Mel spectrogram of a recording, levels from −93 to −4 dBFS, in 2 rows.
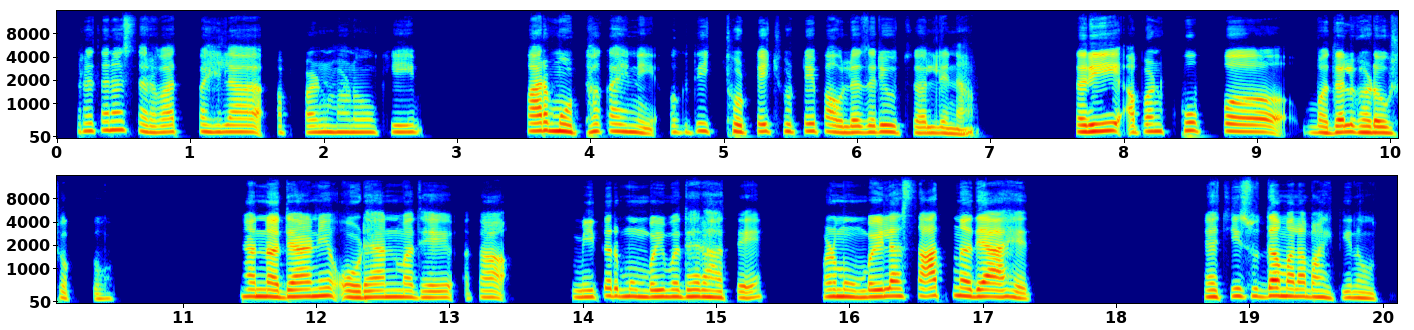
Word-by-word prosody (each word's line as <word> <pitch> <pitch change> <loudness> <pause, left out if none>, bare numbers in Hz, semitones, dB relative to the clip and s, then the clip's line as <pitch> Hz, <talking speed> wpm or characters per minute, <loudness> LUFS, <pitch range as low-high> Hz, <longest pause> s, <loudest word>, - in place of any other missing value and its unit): खरंतर 220 +3 -3
हा 250 - +1
सर्वात 190 -5 -3 0.2
पहिला 190 -1 -2 0.3
आपण 175 +2 -5
म्हणू 180 0 -2
की 185 0 -3 0.9
फार 220 +1 +5
मोठं 195 -2 +2
काही 205 -2 0
नाही. 165 -7 -1
अगदी 180 +4 -6 0.2
छोटे-छोटे 205 +1 -2
पावलं 175 -3 +1
जरी 185 +2 0
उचलली 160 -3 -2
ना, 135 -3 -3 0.8
तरी 205 +4 +6 0.2
आपण 205 +2 -1 0.2
खूप 225 -1 -3
अ, - - +5 0.6
बदल 180 +3 +3
घडवू 170 -2 +3
शकतो, 150 -3 -10 1.1
ह्या 200 - +2
नद्या 195 0 +5
आणि 215 +2 +3
ओढ्यांमध्ये. 180 0 +1
आता 175 +4 -3 0.6
मी 185 +1 -1
तर 220 -1 0
मुंबईमध्ये 195 0 +1
राहते, 175 -3 -1 0.5
पण 200 +1 +1
मुंबईला 195 +2 +3
7 215 +2 +2
नद्या 200 -2 +5
आहेत 180 -6 +1 1.3
ह्याचीसुद्धा 210 +2 +2
मला 210 -2 +3
माहिती 175 -4 -2
नव्हती. 155 -5 -3
190 Hz, 125 wpm, -23 LUFS, 175-205 Hz, 1.3 s, तरी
